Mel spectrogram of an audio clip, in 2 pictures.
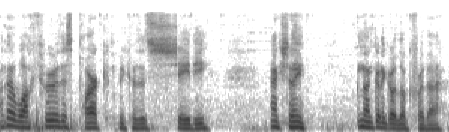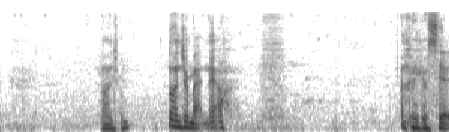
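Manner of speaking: talking with hiccups. Deciding to go sit down instead of looking for the laundromat, with hiccups. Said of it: "Sorry, hiccups".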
